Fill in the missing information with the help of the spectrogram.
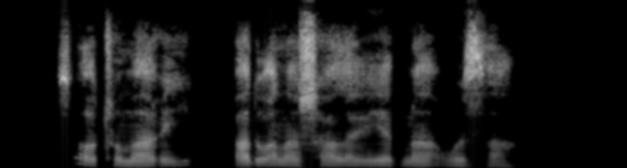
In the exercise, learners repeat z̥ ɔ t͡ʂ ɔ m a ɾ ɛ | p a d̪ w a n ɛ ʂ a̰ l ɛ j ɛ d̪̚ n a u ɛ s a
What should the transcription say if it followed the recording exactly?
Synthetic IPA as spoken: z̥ ɔ t͡ʂ u m a ɾ i | p a d̪ w a n a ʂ a̰ l ɛ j ɛ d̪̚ n a u ɛ s a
